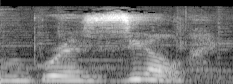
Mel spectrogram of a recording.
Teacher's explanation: aquele R é sempre pronunciado como se fosse caipira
